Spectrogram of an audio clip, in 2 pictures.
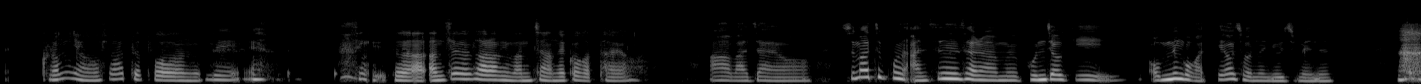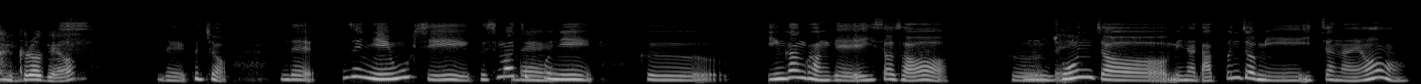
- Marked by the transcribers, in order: other background noise; tapping; laugh; laugh
- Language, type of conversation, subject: Korean, unstructured, 스마트폰은 우리 인간관계에 어떤 좋은 점과 어떤 나쁜 점을 가져올까요?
